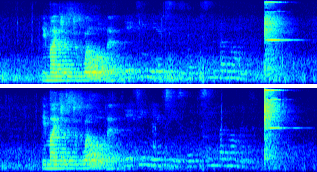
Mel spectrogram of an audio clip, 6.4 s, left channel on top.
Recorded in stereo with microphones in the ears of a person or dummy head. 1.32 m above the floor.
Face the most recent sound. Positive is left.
turn(degrees=-45)  # may be behind; listen again after turning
